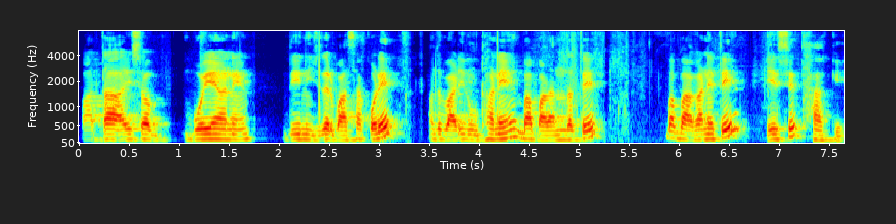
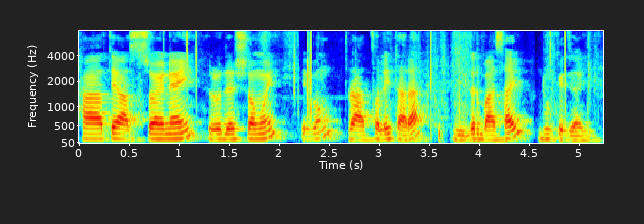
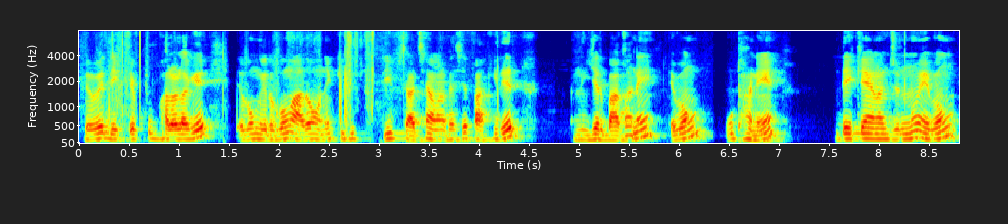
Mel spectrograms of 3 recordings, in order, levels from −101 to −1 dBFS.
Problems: background sounds at intervals, background conversations at intervals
